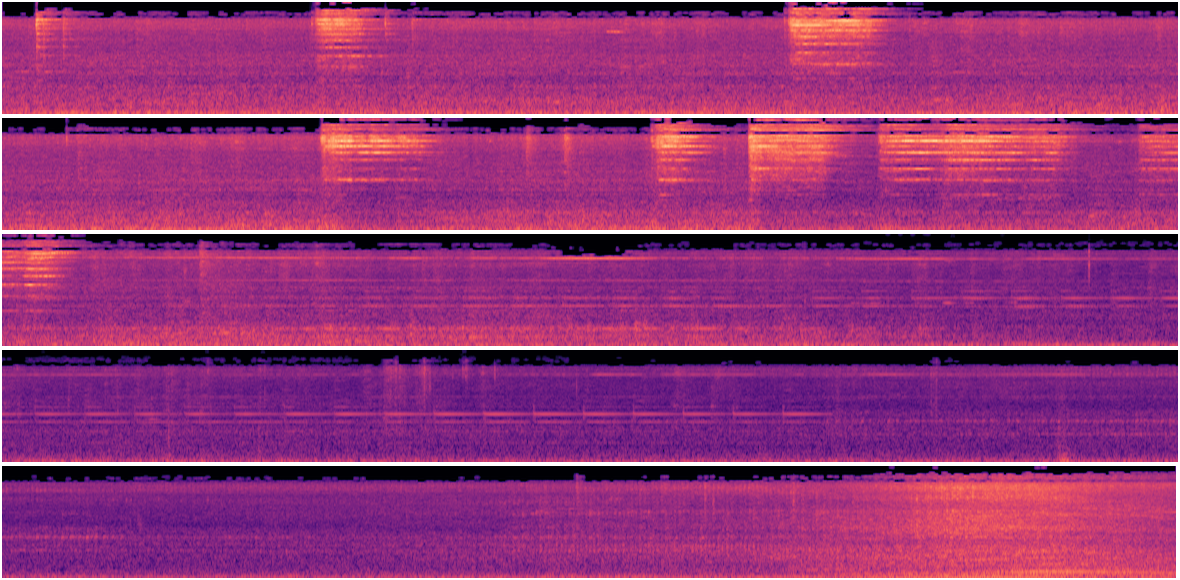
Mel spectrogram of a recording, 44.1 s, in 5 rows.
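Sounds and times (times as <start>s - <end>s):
freight train wagons rumbling: 0.0s - 44.0s
wheel squeal: 2.3s - 3.0s, 5.9s - 6.8s, 11.2s - 12.2s, 13.7s - 22.9s
diesel truck engine: 33.9s - 44.0s.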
